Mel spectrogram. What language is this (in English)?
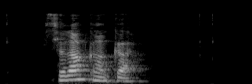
Turkish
